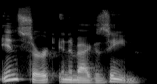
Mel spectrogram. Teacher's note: it's a noun we put the stress on the first syllable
